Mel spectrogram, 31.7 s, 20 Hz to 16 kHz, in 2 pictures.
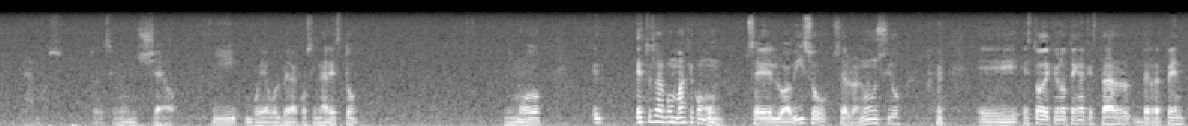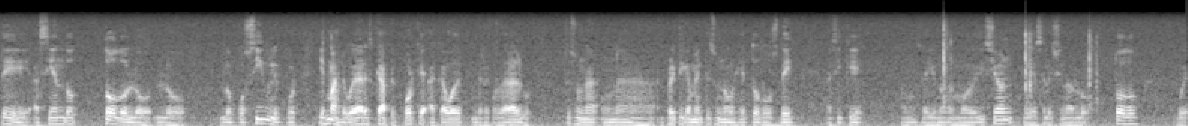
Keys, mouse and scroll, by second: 0.6 click, 2.9 right click, 6.3 click, 20.3 Escape, 21.1-22.2 middle drag, 22.5 right click, 23.1 scroll down 1, 23.6-26.3 middle drag, 28.6 Tab, 29.7 a, 30.5 a.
